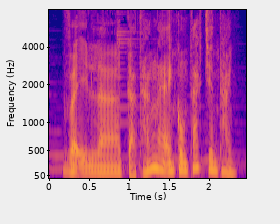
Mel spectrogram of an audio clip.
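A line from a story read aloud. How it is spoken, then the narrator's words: Stammering, softer questioning tone. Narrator (Vietnamese): Gã ú ớ dò hỏi bằng một giọng hòa hoãn hơn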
